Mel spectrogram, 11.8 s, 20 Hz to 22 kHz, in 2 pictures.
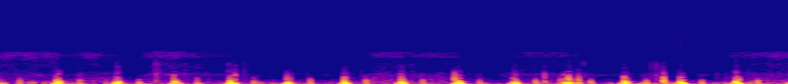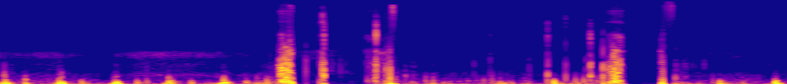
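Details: Heart recorded over the mitral and tricuspid valve areas of a 35-year-old male after pull-ups and breath holds: a fast, strong heartbeat around 140/min with loud thumping beats and handling noise; normal heart sounds after exercise.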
